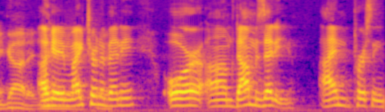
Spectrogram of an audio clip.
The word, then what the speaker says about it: Tornabene: um Bro Science um Mike torob benni I'm pronouncing the last name right you got it okay Mike torob benni or um DTI I personally know you as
